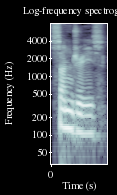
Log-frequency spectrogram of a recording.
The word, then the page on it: sundries: American English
